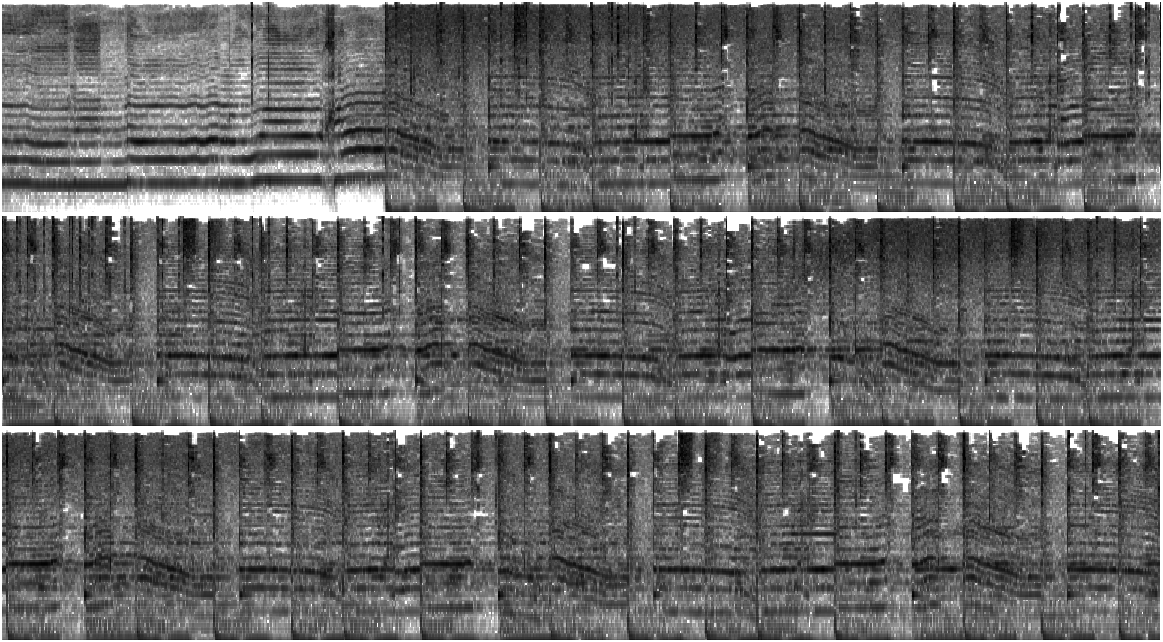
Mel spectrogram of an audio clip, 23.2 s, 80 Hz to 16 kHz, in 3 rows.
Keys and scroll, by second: 16.4 ctrl+i.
